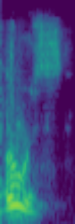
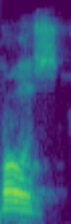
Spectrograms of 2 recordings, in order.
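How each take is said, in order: First: The long vowel sounds like 'oo'. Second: The long vowel sounds like 'oh'. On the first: This is how modern Persian speakers say it. "modern uh, Persian speakers would say ruz" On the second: This is the older pronunciation kept in the subcontinent. "an older pronunciation ... it has the majhul vowels"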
